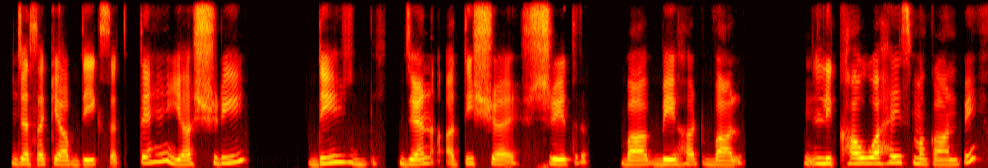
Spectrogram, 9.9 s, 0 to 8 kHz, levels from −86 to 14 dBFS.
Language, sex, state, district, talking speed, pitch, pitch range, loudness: Hindi, female, Uttar Pradesh, Lalitpur, 130 wpm, 240 Hz, 220-275 Hz, -18 LUFS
